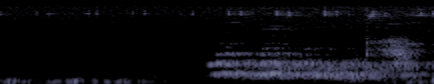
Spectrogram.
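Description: Near silence: room tone, with a faint, brief pitched whine from about a second in, lasting just under a second.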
